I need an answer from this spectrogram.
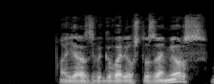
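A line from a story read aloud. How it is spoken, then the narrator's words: Grumbled. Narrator (Russian): буркнул Норта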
